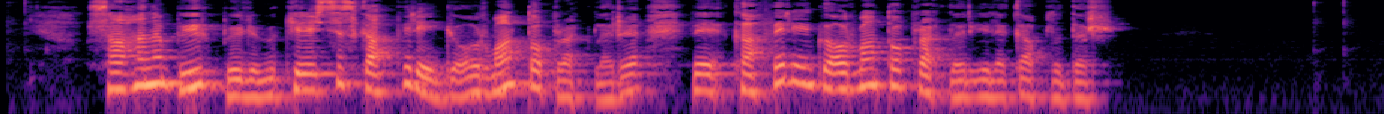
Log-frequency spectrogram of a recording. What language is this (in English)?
Turkish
